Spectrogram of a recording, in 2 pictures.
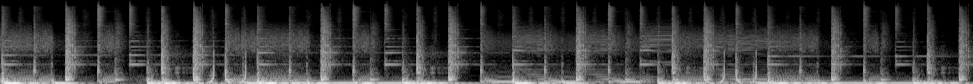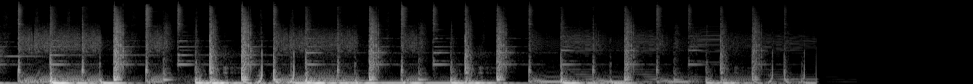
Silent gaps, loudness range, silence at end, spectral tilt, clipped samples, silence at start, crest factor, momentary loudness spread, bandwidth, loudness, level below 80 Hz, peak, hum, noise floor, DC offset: none; 15 LU; 1.55 s; -5.5 dB/octave; under 0.1%; 0 s; 16 dB; 18 LU; 16.5 kHz; -19 LUFS; -18 dBFS; 0 dBFS; none; -87 dBFS; under 0.1%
